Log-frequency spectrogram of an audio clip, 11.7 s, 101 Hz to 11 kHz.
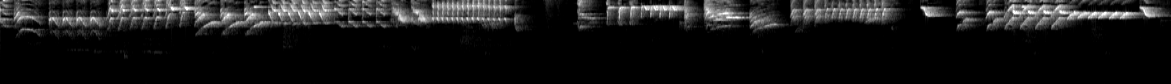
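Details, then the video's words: Captive young canary performing courtship song toward a female: long varied sequence of rattles, buzzy trills and sharp whistles, with short silent breaks between phrases and a steady low hum behind. "tarim cantando para fêmea, filhote temporada 2021"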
